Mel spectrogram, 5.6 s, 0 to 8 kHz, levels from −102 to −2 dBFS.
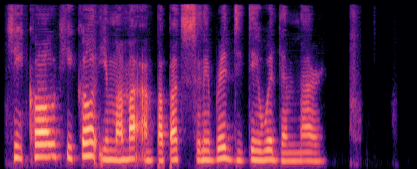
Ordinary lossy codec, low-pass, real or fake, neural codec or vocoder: none; none; fake; codec, 16 kHz, 1.1 kbps, Voila-Tokenizer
